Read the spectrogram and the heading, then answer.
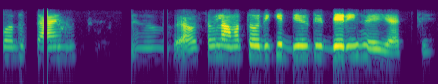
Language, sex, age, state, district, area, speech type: Bengali, female, 60+, West Bengal, Dakshin Dinajpur, rural, conversation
